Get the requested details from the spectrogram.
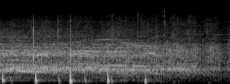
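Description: An audience claps steadily, a dense wash of many hands with a few sharper, louder claps standing out, and the crowd noise holds at an even level throughout.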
